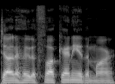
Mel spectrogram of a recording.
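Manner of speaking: loud, quick, expressionless deadpan. Retelling a fellow cast member's reply about the other cast, mock-deadpan.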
